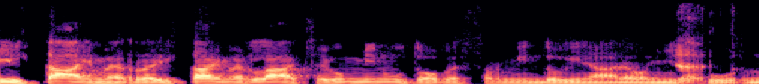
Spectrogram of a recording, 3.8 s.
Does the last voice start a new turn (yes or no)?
yes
